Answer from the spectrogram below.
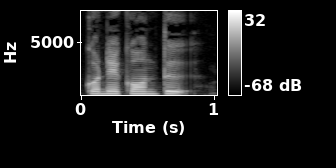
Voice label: "kone koñtw", Apatani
